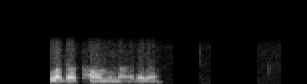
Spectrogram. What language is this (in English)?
Santali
